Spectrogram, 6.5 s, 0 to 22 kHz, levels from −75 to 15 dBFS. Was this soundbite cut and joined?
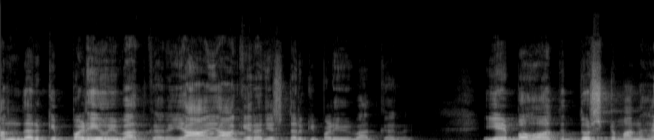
no; 0 cuts

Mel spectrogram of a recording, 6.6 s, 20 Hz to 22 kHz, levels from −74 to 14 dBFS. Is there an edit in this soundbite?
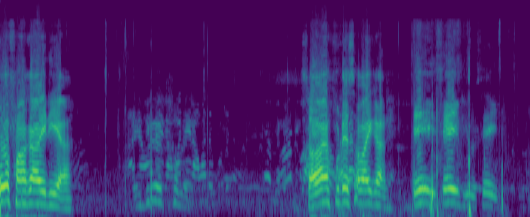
yes; 1 cut; at 5.5 s

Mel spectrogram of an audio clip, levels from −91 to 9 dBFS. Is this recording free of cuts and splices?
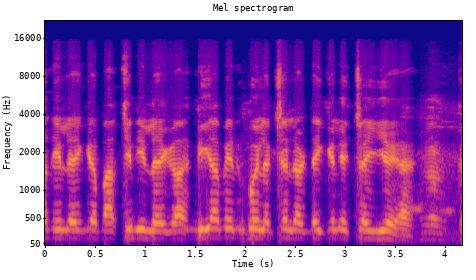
no; 1 cut; at 1.5 s

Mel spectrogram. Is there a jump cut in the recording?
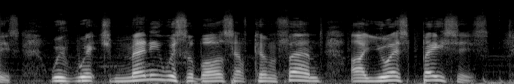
no; 0 cuts

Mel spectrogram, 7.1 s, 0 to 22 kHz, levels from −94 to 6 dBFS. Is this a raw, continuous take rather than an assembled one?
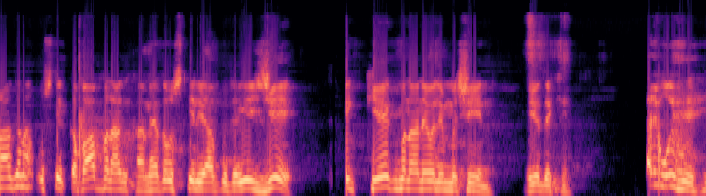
no; 1 cut; at 3.3 s

